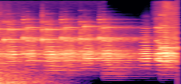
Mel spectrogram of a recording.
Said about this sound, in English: I gotta get that doorbell changed.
